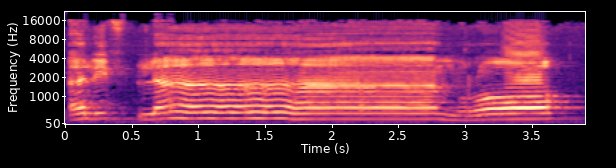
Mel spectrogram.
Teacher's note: را اس پہ منہ کو کھولنا ہے، ہونٹ گول نہیں کرنے. اور اسے ہم نے 2 سیکنڈ لمبا کرنا ہے.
